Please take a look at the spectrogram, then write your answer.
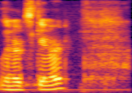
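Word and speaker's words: Lynyrd Skynyrd: one because like i said it's pretty depressing leonard skynyrd their debut album pronounced leonard skinner um god has some southern rock in here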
